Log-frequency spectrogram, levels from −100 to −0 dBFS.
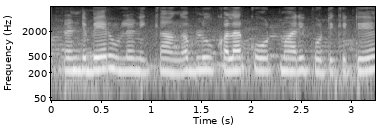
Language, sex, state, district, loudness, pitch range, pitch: Tamil, female, Tamil Nadu, Kanyakumari, -15 LUFS, 220-230 Hz, 225 Hz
